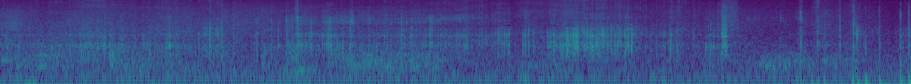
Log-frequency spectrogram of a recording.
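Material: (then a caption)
Plastic. Long nails tap quickly on the plastic cover of a red spiral notebook held in both hands. The result is a quiet, continuous run of crisp, crinkly ticks with a soft rustle and a few brighter clicks near the end.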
